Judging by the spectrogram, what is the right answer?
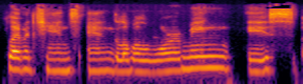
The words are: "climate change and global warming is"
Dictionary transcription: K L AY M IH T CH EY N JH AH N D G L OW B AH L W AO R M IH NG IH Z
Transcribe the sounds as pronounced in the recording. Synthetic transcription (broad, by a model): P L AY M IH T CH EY N Z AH N G L OW B AH L W AO R M IH NG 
